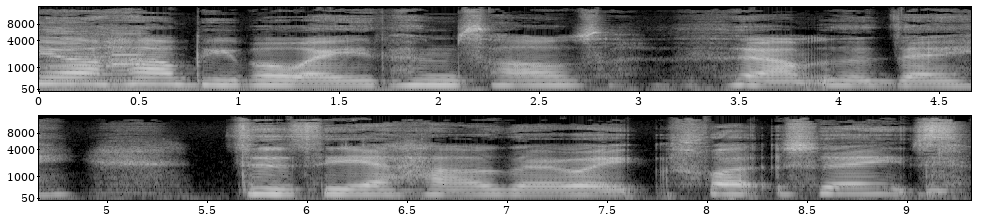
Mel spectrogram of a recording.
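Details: Woman with dysarthria, recorded in the afternoon after lunch while documenting how her speech changes through the day with practice, energy and mood; dysarthria.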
